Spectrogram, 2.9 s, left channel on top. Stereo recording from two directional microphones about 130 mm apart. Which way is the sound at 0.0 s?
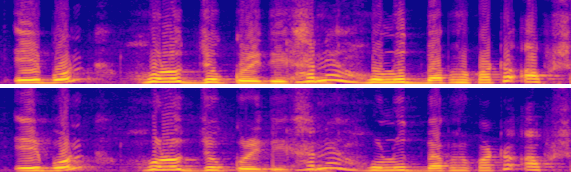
40° left (ahead or behind).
